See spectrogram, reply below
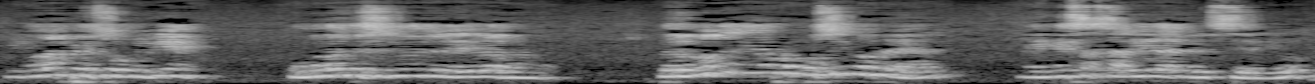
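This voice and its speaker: Female preacher, high voice, fervent sermon delivery; distant, reverberant church recording with faint noise. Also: expressive, fairly quick. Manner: impassioned, swinging between loud cries and quiet low passages. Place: church sanctuary. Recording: very echoey room, voice from afar, faint noise.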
